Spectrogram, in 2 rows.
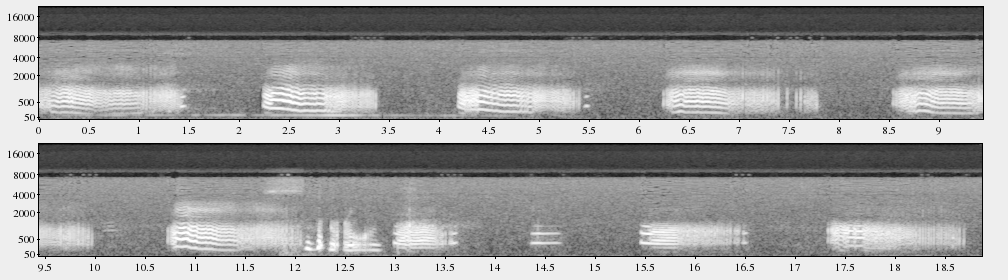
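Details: Cat named Jocie snoring: steady rhythm of soft, buzzy breath sounds, about 28 a minute.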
